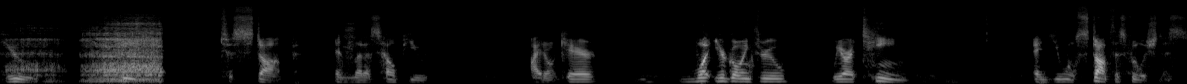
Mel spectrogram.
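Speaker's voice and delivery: breathy whispered growl, very low, angry but calm. A very angry character confronts a teammate, low growl, speaking calmly. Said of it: "with a very low growl because he's very angry, but he's speaking very very calmly".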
